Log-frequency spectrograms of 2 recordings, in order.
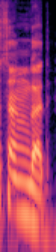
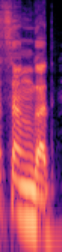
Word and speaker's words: संगत: इसी तरीके से पढ़ना है आपको संगत। आपको करना क्या है? इस बिंदी का उच्चारण ना के रूप में तेजी के साथ निकलेगा। संगत क्लियर है?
